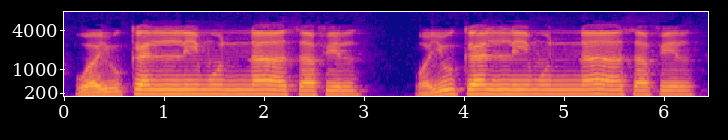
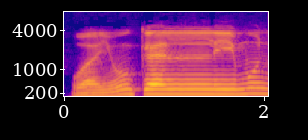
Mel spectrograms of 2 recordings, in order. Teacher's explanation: Siapa yang baca wa yukallimun nasa fil, wa yukallimun nasa fil, salah kerana dia tak dengungkan di sini 2 harakat. Hukumnya wajib dengung kadar panjang 2 harakat. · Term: wajibul gunnah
